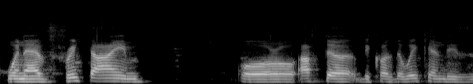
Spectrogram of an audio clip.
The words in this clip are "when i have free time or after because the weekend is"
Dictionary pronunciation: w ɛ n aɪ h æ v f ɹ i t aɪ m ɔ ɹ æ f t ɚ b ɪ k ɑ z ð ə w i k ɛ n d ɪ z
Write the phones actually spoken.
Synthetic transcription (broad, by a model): w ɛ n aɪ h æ v f ɹ i t aɪ m ɔ ɹ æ f t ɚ b ɪ k ɑ z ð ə w i k ɛ n d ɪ z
